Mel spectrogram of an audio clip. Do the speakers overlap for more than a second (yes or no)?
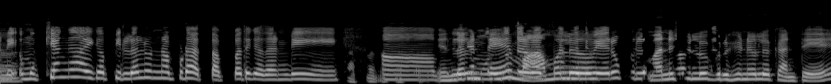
yes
